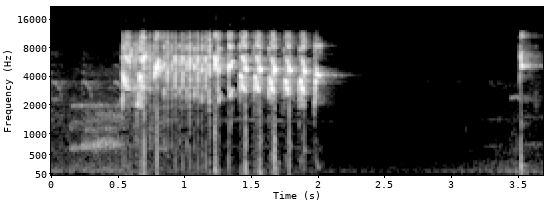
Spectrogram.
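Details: Lovebird singing and chirping: a dense burst of scratchy, buzzy high chirps lasting about a second and a half, then silence and one short squeak at the end.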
